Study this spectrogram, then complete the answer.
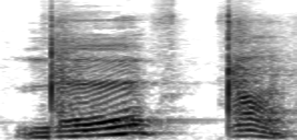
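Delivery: "Melon" in two separated beats; drawn-out, split "Melon" for learners; syllable by syllable. Shown as a demonstration. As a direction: sound out "Melon" as me, pause, lon. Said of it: "se compose de deux syllabes".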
